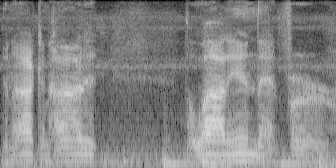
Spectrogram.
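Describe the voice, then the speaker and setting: A raspy, put-on character voice from a man at a fairly slow pace, over clear background noise. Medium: solo performance.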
